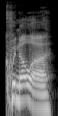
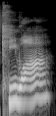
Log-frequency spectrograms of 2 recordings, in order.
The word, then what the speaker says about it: quinoa: the stuff I I I was saying quinoa and you guys were saying it's quinoa if you only see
